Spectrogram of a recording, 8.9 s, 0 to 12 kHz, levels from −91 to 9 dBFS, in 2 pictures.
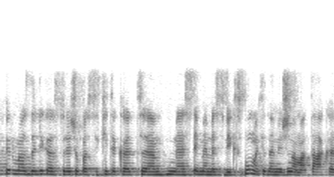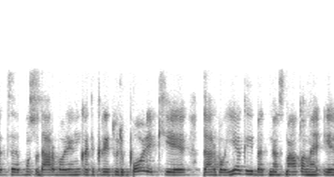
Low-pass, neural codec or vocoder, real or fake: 7.2 kHz; none; real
